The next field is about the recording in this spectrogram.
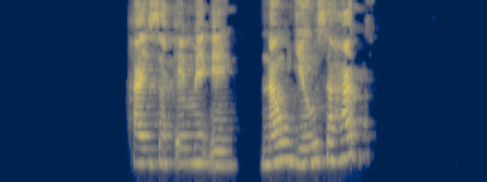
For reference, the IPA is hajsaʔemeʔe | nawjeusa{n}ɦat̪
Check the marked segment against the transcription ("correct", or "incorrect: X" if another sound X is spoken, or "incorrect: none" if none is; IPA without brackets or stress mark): incorrect: none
